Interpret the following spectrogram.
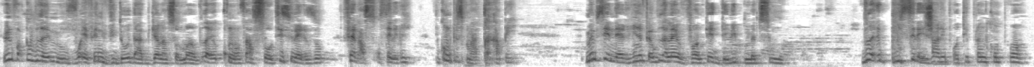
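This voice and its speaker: A woman on a phone live stream, scolding her critics with indignant rhetorical questions and sudden high exclamations. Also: lively intonation, fairly quick, a little mellow, slight background noise. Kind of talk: social media livestream rant.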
